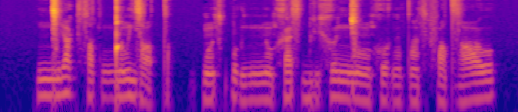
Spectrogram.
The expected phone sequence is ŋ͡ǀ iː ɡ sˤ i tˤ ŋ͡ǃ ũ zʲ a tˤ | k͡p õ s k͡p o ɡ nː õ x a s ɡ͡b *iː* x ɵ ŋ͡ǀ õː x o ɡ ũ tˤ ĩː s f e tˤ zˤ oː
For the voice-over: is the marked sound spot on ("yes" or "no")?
no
